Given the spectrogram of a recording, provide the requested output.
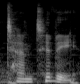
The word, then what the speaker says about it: Tantive IV: Yeah, apparently you pronounce it Tantivy, like this archaic word for galloping.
